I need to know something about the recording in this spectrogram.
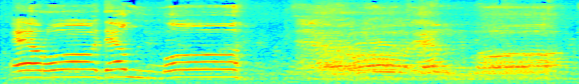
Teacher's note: رققي الدال وفخمي اللام اراد ورققي الهمزه اللي في الاول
